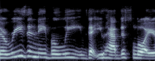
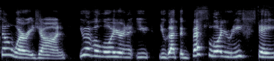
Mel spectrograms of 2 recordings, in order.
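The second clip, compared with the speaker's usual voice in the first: dry, facetious, sarcastic, mock-reassuring tone; 3 semitones higher than usual. Retelling own earlier comment that others took seriously: imitating own past sarcastic remark. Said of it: "I was being, like, uh, like, sarcastic".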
